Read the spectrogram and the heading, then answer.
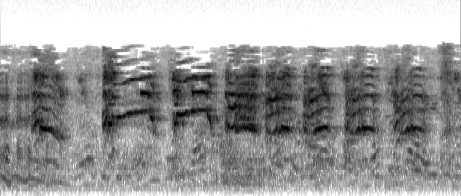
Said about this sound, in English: Well, that seagull's very vocal. Yeah, they are.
